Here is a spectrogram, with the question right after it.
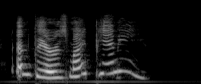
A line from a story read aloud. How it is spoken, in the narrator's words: cried Lucy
